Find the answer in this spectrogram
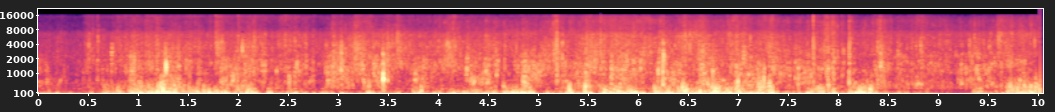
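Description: Water buffalo pulling a wooden cart through wet mud: irregular squelching, splashing and knocking from the hooves and cart, the loudest knock about a second in, with wind rumbling on the microphone.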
